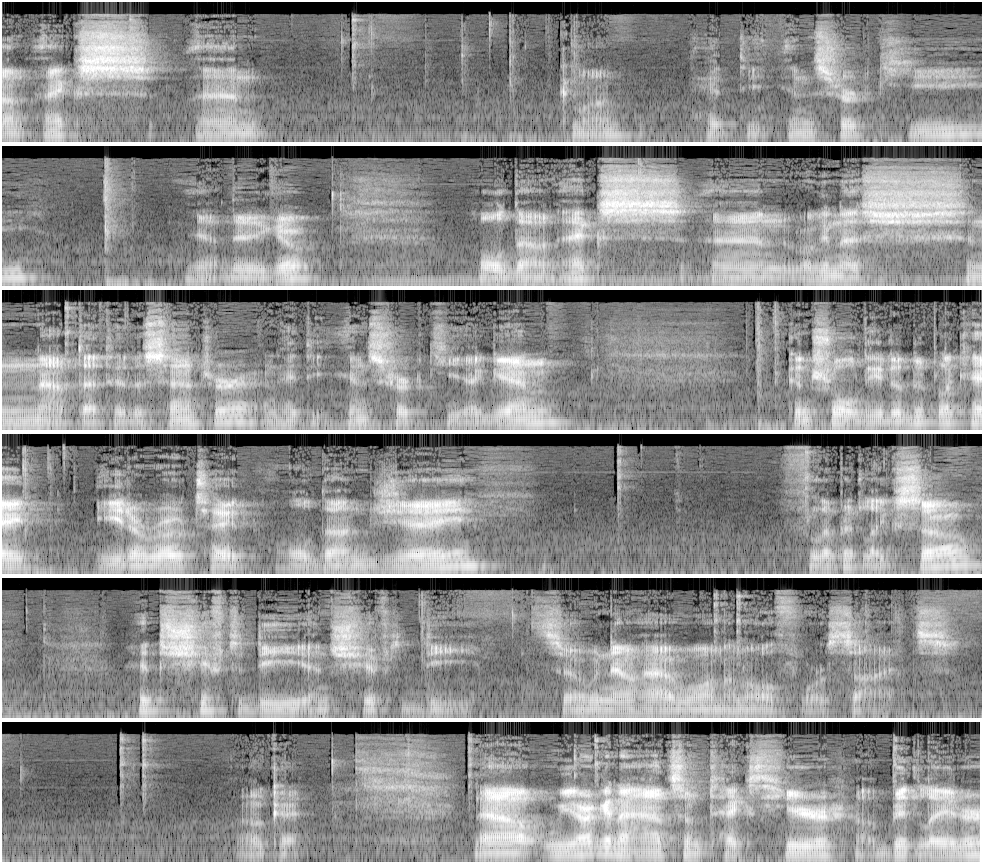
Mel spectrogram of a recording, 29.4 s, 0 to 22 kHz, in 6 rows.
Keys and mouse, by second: 0.6-1.8 drag, 0.6 x, 2.5 ctrl+z, 5.4 Insert, 7.4 x, 8.1-10.1 drag, 11.6 Insert, 13.6 ctrl+d, 14.8 e, 16.9 j, 17.8 click, 20.5 shift+d, 21.1 shift+d, 23.2 click, 23.9 space, 25.1 click, 26.9 alt+click, 28.1 alt+middle click, 29.0-29.3 alt+drag.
